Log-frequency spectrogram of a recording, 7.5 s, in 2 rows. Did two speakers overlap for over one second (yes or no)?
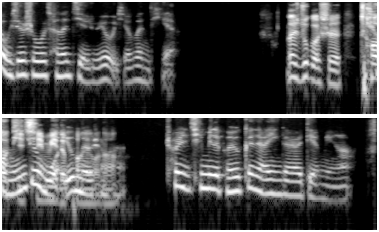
yes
